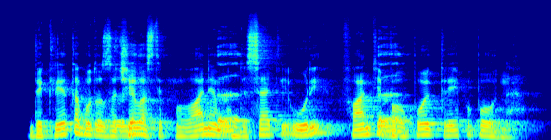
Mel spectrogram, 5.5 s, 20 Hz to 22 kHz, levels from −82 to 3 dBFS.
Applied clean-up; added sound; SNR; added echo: neural mask model Resemble Enhance denoiser.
